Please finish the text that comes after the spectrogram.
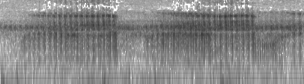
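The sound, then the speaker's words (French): A green frog calls in a rapid, rattling series of croaks that rise and fall like mocking laughter, steady, with a buzzy, pulsing texture and no voices. “Ça fait un peu comme un rire et puis ça peut faire un coassement ou un grésillement.”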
